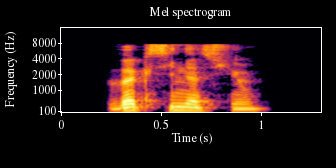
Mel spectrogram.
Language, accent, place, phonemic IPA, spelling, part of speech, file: French, France, Lyon, /vak.si.na.sjɔ̃/, vaccination, noun, LL-Q150 (fra)-vaccination.wav
- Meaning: vaccination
